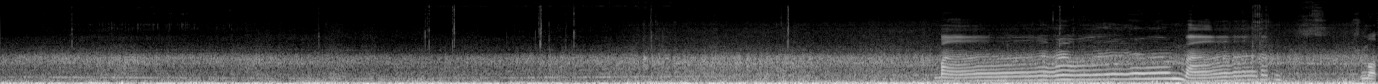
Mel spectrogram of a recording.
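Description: An Angwatt T1 3.0 electric scooter, 60V and 6000W, is ridden outdoors. Steady loud road and wind rush runs throughout, joined near the end by a rising and falling motor whine.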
